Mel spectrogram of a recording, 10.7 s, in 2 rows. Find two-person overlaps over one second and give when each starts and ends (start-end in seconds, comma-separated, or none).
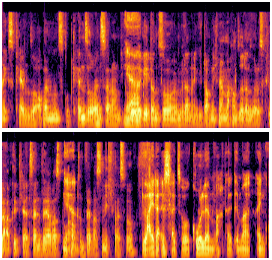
none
